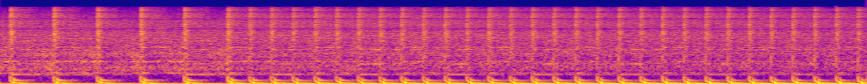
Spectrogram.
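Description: Instrumental break of an electronic dance remix: repeated low kick-drum hits with a falling pitch, which about a second in quicken into a fast, dense drum roll that builds toward the next section.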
